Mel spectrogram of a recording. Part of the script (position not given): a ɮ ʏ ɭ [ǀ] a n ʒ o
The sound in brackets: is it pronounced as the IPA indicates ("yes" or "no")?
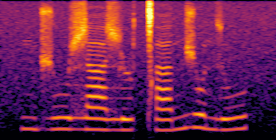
yes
